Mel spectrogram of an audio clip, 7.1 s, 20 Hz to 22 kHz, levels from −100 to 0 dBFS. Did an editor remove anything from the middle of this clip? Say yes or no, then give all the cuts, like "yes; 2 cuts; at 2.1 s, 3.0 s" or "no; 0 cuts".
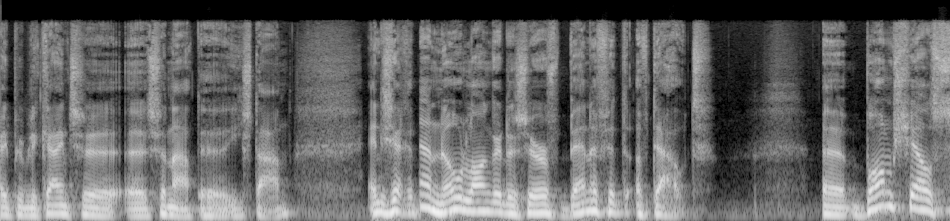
yes; 4 cuts; at 1.5 s, 1.8 s, 3.1 s, 4.9 s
